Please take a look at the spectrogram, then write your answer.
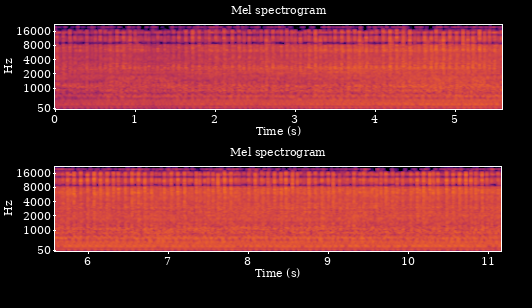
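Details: Craftsman chainsaw that sat for years, started after checking the primer bulb and choke: steady even two-stroke idle with smooth buzzing beat, no hunting or stumbling, chain not moving; normal idle, no seal or gasket leak indicated.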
